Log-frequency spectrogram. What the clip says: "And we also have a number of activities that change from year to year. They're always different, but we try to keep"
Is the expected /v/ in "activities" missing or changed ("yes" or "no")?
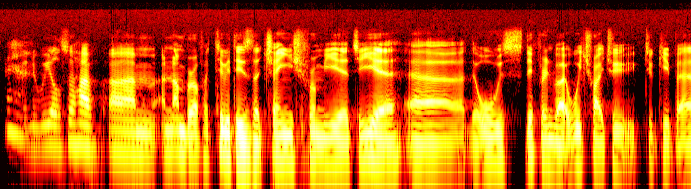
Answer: no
